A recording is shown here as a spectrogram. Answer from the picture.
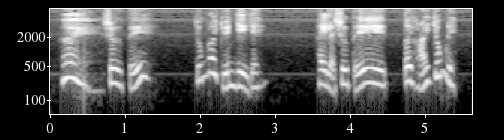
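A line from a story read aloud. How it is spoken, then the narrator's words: Confused sighing woman. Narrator (Vietnamese): Định Vật sư thái càng không hiểu được đầu đuôi ra sao, bà thở dài nói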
